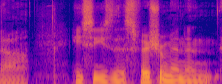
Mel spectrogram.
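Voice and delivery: usual speaking voice

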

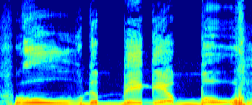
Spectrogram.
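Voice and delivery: high, slow, hammed-up commentator ooh; wrestling hype. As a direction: call it like a wrestling announcer.

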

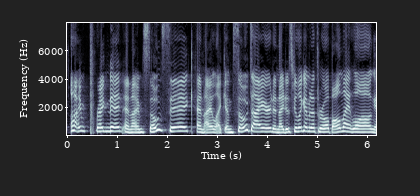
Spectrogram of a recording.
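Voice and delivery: half-cry it out as if breaking down; retold tearful plea. To her nursing professor, a retold tearful confession. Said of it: "broke down in tears and was like".

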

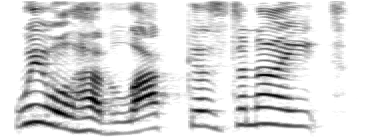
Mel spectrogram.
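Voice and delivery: high, excited storybook cry; a read-aloud father calling out happily, mildly; joyful shout. Acted. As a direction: announce it with glee. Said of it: "shouted Papa".

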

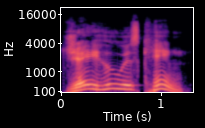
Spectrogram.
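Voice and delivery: high, drawn-out crowd cheer; shouted proclamation. A narrator's reading. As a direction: proclaim it slowly in a high, ringing voice. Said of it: "they shouted".

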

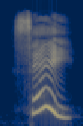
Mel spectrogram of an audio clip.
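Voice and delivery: very high little mouse voice; small mouse squeak, eager; squeaky mouse. A narrator's reading. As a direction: pipe up like a tiny mouse. Ralph the mouse speaks.

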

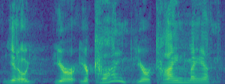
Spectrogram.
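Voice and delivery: a hint of a wife tentatively offering praise; wife searching for reasons. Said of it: "she's trying to come up with reasons".

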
